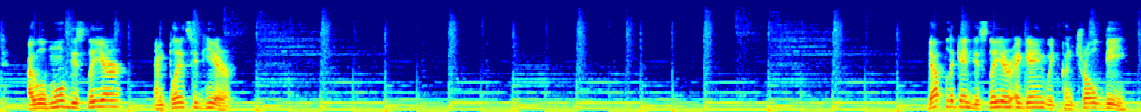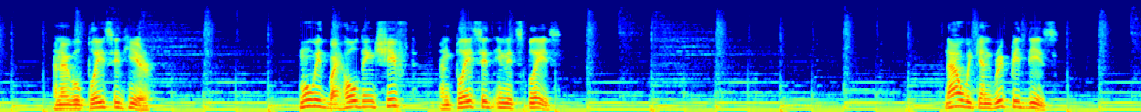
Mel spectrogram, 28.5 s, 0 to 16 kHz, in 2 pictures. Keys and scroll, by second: 11.7 ctrl+d.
